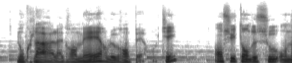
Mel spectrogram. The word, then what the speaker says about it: grand-père: Mon grand-père ici, attention, on dit pas grand hein, comme en anglais, on dit grand. Tu ne dis pas le D, hein, pas grande. Non, grand parce que grande, c'est le féminin.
